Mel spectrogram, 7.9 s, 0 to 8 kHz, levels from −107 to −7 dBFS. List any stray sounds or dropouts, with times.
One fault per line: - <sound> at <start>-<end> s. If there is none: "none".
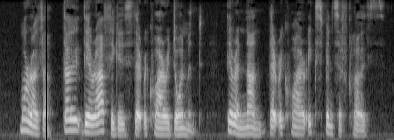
- dropout at 0.9-0.9 s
